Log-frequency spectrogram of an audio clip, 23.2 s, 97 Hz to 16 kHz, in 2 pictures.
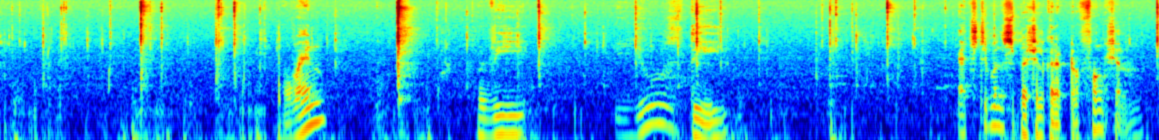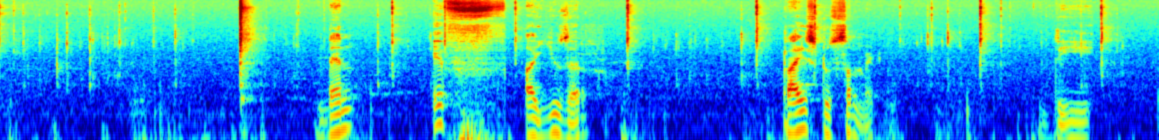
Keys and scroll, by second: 9.1 ctrl+v.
